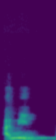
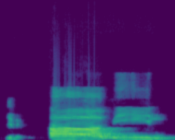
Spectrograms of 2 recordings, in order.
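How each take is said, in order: First: Both vowels are short. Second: Both vowels are long. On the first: Have faith. The speaker calls it wrong. "kita hanya baca. Amin" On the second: Answer the prayer. The speaker calls it right. "caranya yang betul adalah amin"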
